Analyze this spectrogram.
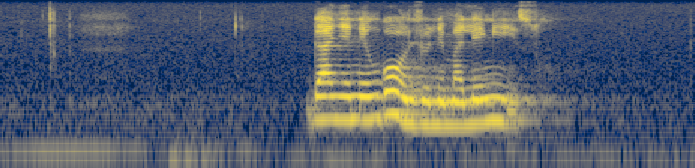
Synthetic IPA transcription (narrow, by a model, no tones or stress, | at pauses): k̬aɲɛnɛŋkʼɔnd͡ɮʱɔnɛmaleŋiːsɔ̥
